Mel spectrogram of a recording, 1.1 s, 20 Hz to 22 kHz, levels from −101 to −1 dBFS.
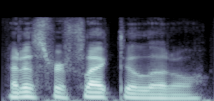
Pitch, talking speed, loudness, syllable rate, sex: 125 Hz, 280 wpm, -18 LUFS, 7.2 syllables/s, male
